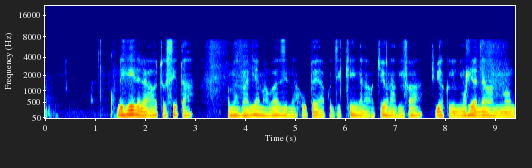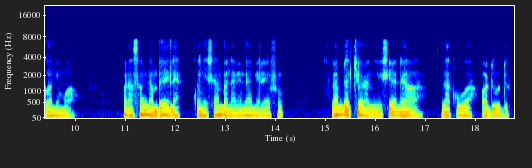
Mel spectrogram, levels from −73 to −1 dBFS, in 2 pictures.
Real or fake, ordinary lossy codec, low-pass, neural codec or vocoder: fake; AAC, 48 kbps; 7.2 kHz; codec, 16 kHz in and 24 kHz out, 1 kbps, XY-Tokenizer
